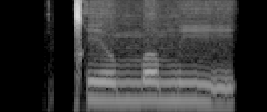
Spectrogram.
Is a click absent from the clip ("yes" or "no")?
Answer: no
